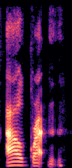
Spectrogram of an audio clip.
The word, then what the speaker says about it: au gratin: Oh, some potatoes en gratin. How you say it? En gratin? – Potatoes au gratin.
